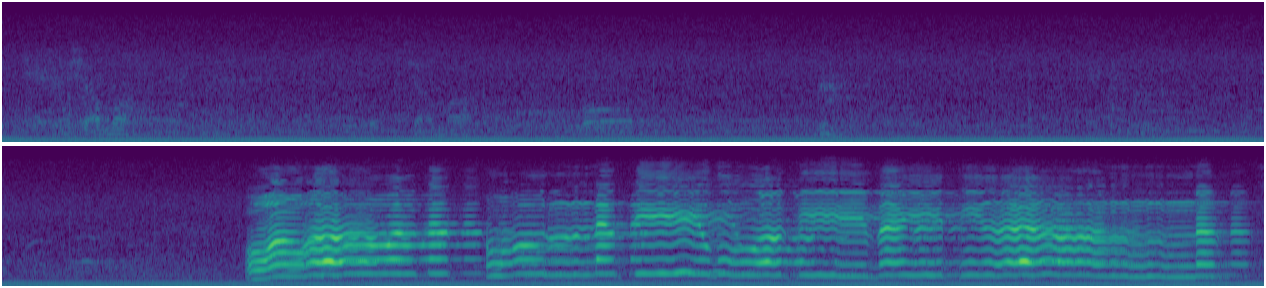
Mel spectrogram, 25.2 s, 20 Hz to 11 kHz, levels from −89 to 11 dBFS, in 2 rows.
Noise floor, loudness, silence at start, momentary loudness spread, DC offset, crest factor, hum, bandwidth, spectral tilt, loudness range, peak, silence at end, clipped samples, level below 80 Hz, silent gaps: -51 dBFS; -25 LUFS; 0 s; 18 LU; under 0.1%; 24 dB; 50 Hz at -75 dBFS; 8 kHz; -4.5 dB/octave; 6 LU; -6 dBFS; 0.15 s; under 0.1%; -56 dBFS; none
